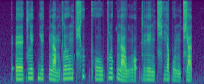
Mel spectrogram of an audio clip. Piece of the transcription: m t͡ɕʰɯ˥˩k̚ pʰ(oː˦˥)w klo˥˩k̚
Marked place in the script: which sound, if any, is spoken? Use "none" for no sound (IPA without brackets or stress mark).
oː˧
